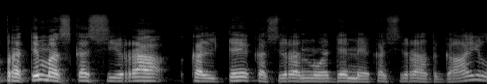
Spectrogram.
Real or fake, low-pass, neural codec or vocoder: real; 10.8 kHz; none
